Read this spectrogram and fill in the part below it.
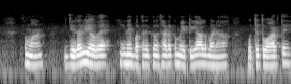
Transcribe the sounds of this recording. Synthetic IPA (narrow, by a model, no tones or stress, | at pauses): səmaːn | d͡ʒeːɽaːbiːəːʋɛː | ɪnẽːbəkʰɾẽsaːɽaːkəmeːʈiːɦaːlbəɳaː | ʊt̪ːeːt̪ʋaːɾt̪eː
